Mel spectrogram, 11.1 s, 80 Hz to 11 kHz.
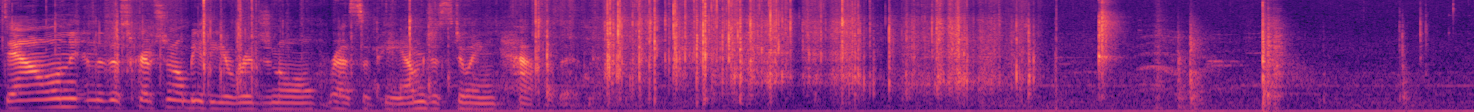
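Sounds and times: paper pouch crinkling: 0.0s - 7.9s
steady low hum: 0.0s - 11.0s.

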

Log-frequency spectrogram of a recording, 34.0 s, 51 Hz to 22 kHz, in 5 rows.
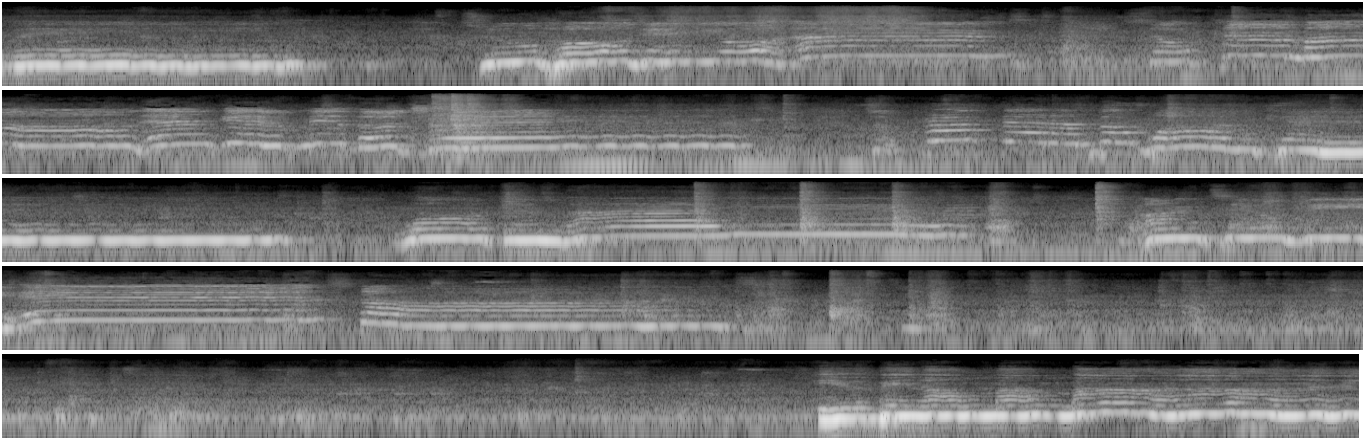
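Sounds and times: woman singing a cappella: 0.0s - 24.4s, 31.3s - 34.0s.

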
